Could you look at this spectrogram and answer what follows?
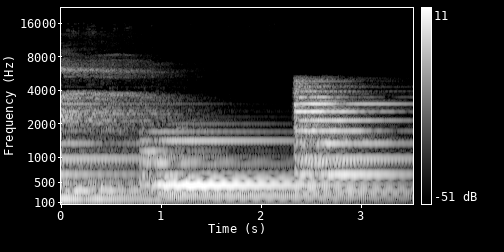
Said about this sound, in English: The church bells are fucking full on.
